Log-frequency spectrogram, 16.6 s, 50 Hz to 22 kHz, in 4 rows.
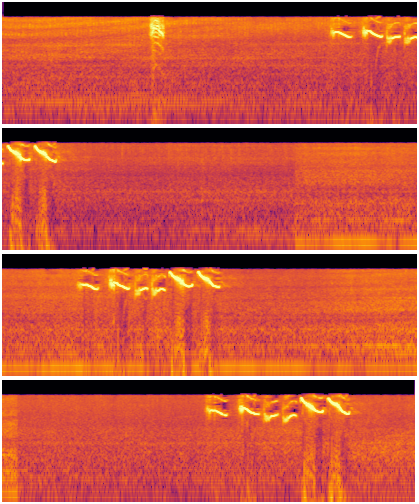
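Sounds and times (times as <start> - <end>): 
Double-collared Seedeater song: 1.5 - 1.7, 3.3 - 4.8, 9.0 - 10.6, 14.5 - 16.0
low hum: 7.0 - 12.7.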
